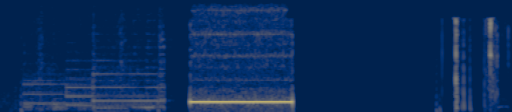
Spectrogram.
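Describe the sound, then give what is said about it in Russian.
Telephone tones as a call is transferred: a short stepped electronic melody, then a single loud, steady ring tone lasting about a second, a gap of silence, and a few brief clicks at the end. “Я вас сейчас переключу на специалиста по тендерным продажам. Секунду.”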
